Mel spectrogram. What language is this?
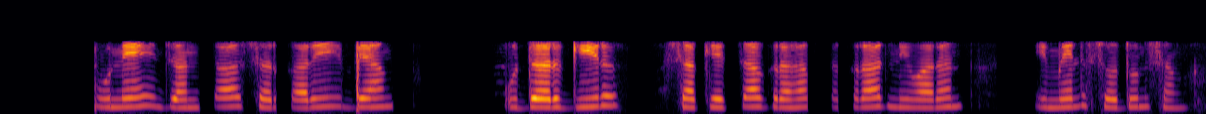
Marathi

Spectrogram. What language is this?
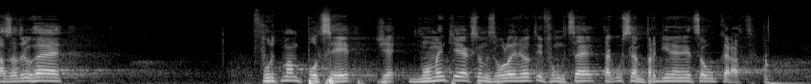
Czech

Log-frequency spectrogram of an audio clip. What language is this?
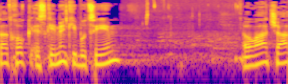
Hebrew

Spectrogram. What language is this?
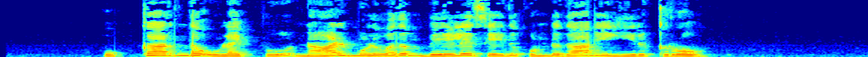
Tamil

